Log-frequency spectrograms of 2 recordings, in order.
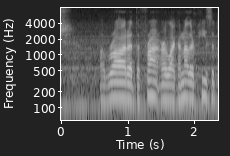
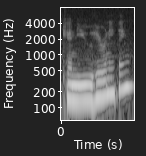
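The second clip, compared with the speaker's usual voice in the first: hushed, almost whispering voice; 2 semitones higher, 5 dB louder than usual. Testing a device, the speaker asks viewers if they can hear; almost whispering. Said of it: "kind of almost whispering".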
